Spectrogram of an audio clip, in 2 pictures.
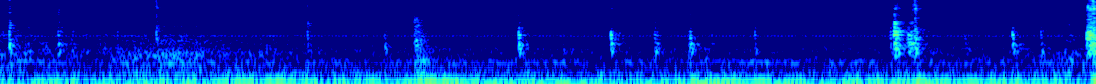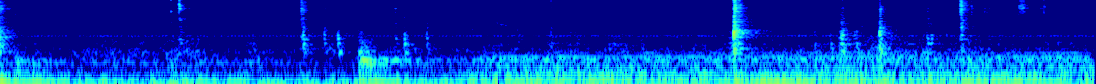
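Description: Faint, irregular small clicks of a jeweler's screwdriver and a tiny screw being handled by the fingers, some dozen or more scattered ticks.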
